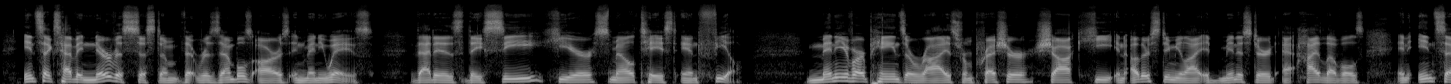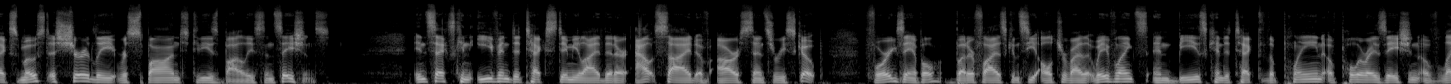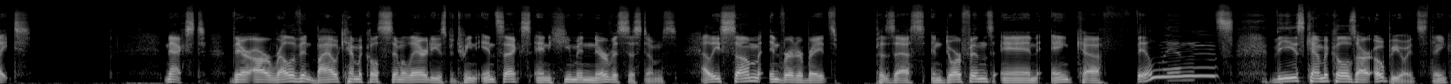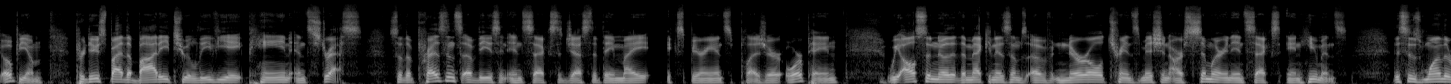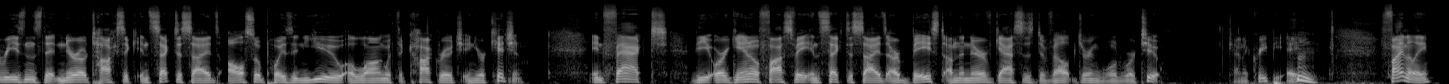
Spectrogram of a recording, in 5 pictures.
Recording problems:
none

